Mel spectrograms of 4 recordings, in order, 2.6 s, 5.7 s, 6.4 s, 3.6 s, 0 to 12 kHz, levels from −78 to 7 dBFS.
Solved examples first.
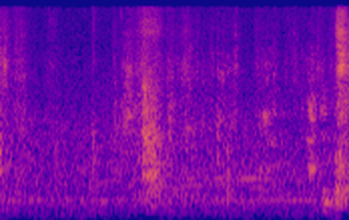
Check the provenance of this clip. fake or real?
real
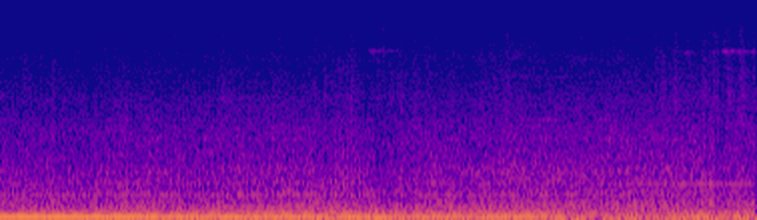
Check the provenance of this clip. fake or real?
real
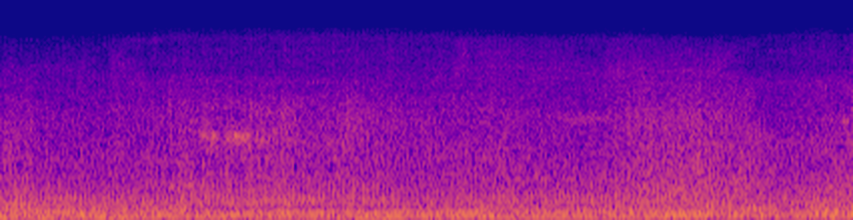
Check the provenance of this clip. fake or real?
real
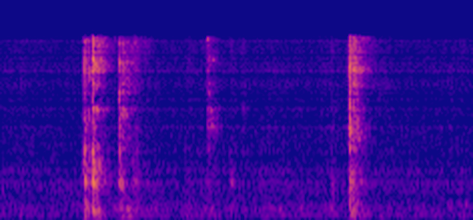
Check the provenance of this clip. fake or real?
fake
